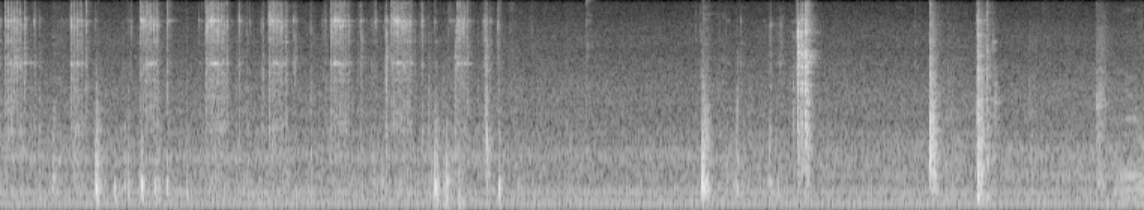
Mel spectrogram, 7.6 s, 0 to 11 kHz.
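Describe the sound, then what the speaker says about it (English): A socket ratchet clicks while loosening the spark plug on a Homelite Super 2 chainsaw, with bursts of close ratcheting clicks and scattered sharp tool knocks. "our spark plug takes a 5/8 socket."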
